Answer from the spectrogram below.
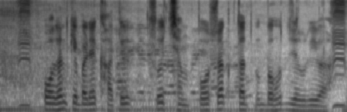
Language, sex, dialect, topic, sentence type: Bhojpuri, male, Northern, agriculture, statement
